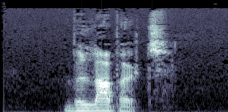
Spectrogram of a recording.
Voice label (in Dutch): "belabberd", Dutch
